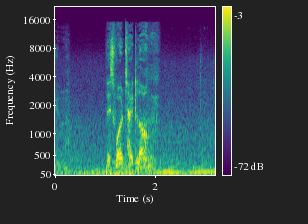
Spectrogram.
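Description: A young man speaks in a low, steady voice.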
